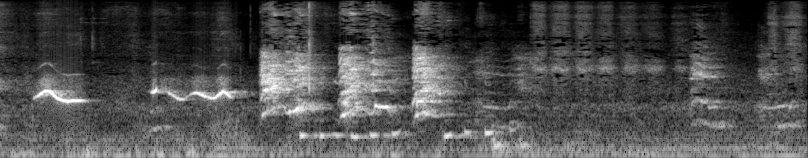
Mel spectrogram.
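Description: Fluffy Pembroke Welsh Corgi puppy vocalising: two short, high, wavering whines, then three short loud yips about two seconds in.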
